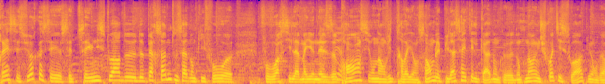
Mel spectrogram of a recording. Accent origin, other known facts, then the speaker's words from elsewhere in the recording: Paris, Île-de-France, France; also born or lived in London; now in Belgium; je suis de Paris, je l'avoue. Maintenant, ça fait 12 ou 13 ans que je vis en Belgique, mais j'avais déjà vécu quelques années avant. Et puis j'ai passé aussi pas mal de temps à Londres et en Angleterre, donc c'est vrai que c'est un peu mes 3 pays.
